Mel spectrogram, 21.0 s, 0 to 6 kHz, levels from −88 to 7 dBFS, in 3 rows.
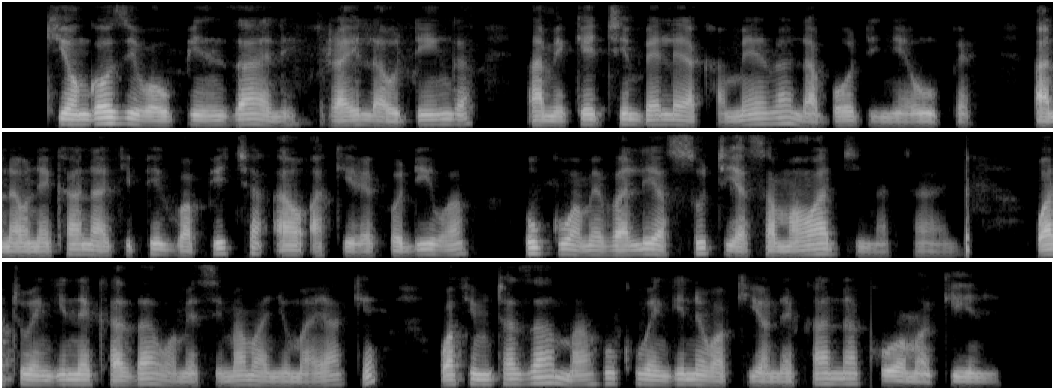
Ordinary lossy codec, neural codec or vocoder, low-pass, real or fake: AAC, 48 kbps; codec, 16 kHz in and 24 kHz out, 1 kbps, XY-Tokenizer; 5.4 kHz; fake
